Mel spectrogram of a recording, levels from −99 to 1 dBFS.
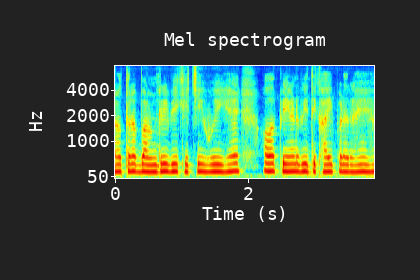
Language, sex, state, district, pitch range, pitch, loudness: Hindi, female, Uttar Pradesh, Lalitpur, 190-200 Hz, 195 Hz, -14 LUFS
